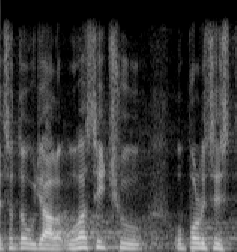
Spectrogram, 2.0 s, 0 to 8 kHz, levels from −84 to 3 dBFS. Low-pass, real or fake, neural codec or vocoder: 7.2 kHz; real; none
